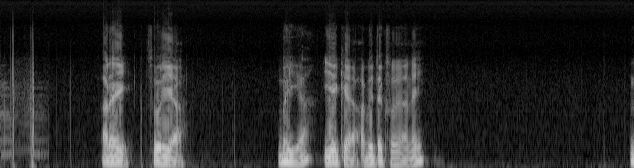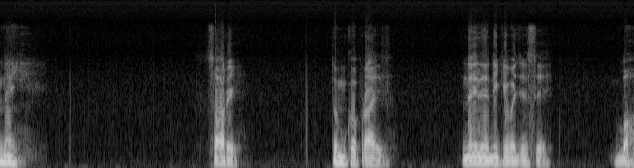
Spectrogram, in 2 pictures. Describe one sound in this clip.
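A man speaks in a calm, low voice close by.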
